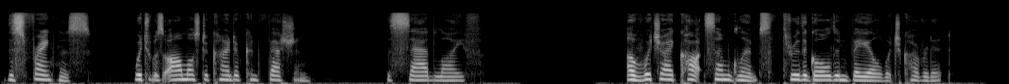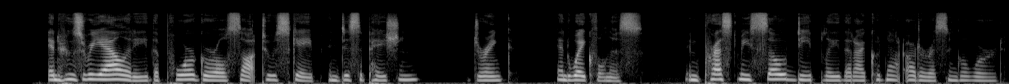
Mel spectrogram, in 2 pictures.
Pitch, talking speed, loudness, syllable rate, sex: 195 Hz, 150 wpm, -23 LUFS, 5.0 syllables/s, female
